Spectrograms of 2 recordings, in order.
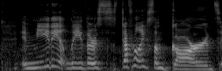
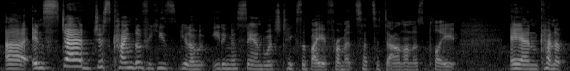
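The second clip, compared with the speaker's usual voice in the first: ordinary delivery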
